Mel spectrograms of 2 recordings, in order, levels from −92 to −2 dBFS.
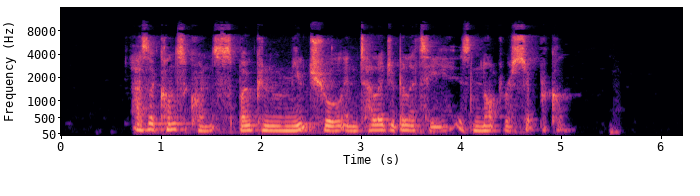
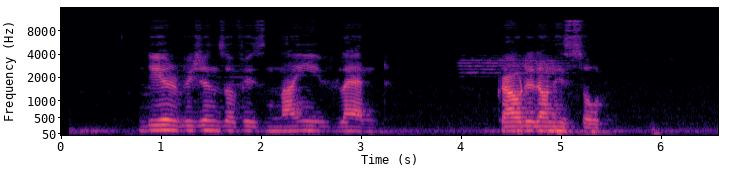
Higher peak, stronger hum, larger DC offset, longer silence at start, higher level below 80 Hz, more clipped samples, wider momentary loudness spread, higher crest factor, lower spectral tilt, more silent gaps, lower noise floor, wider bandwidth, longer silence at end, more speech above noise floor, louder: first, -4 dBFS vs -14 dBFS; neither; neither; first, 0.7 s vs 0.2 s; first, -58 dBFS vs -64 dBFS; neither; second, 7 LU vs 22 LU; about the same, 20 dB vs 24 dB; second, -3.5 dB/octave vs -5.5 dB/octave; neither; first, -87 dBFS vs -68 dBFS; about the same, 10.5 kHz vs 11.5 kHz; about the same, 0.65 s vs 0.6 s; first, 64 dB vs 31 dB; first, -22 LUFS vs -37 LUFS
